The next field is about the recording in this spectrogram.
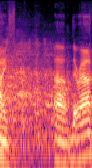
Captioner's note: audience laughing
